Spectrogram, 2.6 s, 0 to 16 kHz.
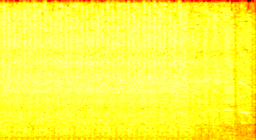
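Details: Isuzu 4HG1 diesel, running after no-start troubleshooting (defective supply pump module found): regular, even clatter at steady idle with no misses or hunting; normal idle.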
